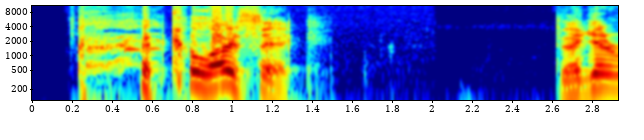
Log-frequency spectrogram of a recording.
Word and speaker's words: Kolarcik: Oh, and secondly, it's pronounced Kolarcik. Kolarcik.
